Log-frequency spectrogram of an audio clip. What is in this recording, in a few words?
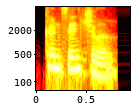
"consensual", Indian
